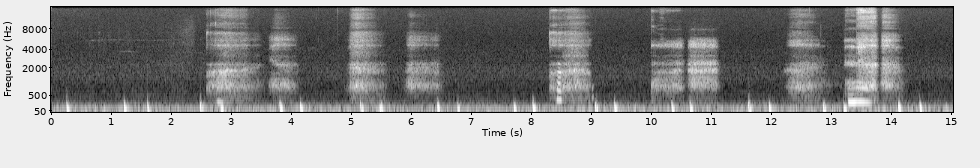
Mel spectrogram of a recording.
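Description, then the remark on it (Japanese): A steady, muffled heartbeat heard through a chest thumps in regular low pulses, with soft breathy sighs and breaths drifting over it at intervals. “生まれたての赤ちゃんって心音を聞かせると泣き止むんだって。”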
